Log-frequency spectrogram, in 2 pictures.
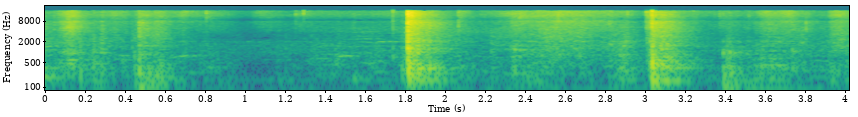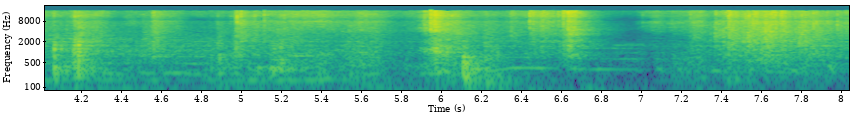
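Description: Cardboard box being pulled open and handled, flaps knocking and thumping sharply several times, with rustling of the packaging in between.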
